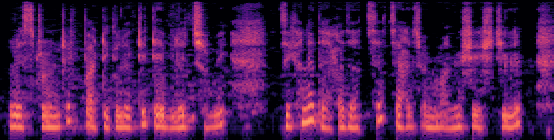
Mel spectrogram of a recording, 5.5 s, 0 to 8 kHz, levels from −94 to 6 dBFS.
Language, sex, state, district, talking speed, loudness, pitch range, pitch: Bengali, female, West Bengal, Dakshin Dinajpur, 160 wpm, -25 LUFS, 180-230 Hz, 190 Hz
